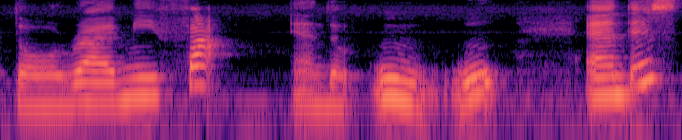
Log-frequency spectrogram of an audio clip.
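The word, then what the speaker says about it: 五: The next one is wu, that means 5, okay? Wu. How to pronounce wu? Wu. Okay, because we know the English is room.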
